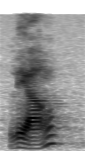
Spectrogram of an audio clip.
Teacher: with a sound change it's pronounced second tone liang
